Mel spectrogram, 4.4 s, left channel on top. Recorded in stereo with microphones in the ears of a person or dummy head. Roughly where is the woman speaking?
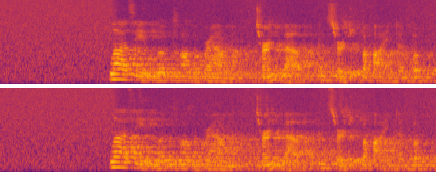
Left.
